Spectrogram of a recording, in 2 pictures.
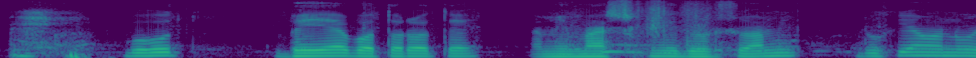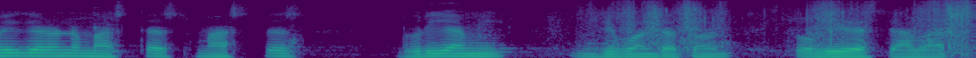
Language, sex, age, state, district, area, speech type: Assamese, male, 18-30, Assam, Barpeta, rural, spontaneous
